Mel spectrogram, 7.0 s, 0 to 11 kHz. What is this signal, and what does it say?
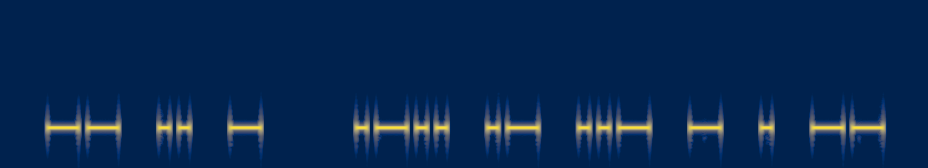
Morse code, heard as a keyed tone, about 16 wpm, spaced as for 14 wpm, 800 Hz. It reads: MIT LAUTEM
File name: Morsekurs / Witze / Witz 17. Februar 2026 70 F80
